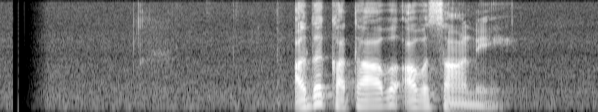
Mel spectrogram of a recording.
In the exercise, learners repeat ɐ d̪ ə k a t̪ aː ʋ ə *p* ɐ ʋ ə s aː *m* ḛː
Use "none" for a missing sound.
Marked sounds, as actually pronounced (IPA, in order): ʔ, n

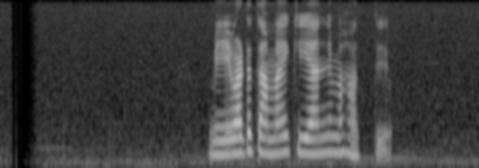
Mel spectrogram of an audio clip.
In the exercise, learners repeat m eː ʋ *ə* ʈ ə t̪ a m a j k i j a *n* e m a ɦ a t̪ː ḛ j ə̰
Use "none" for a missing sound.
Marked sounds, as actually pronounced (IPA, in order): a, nː

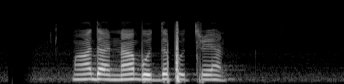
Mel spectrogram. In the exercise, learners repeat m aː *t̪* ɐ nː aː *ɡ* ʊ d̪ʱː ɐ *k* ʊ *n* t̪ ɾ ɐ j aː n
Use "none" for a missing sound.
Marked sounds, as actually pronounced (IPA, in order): d̪, b, p, none

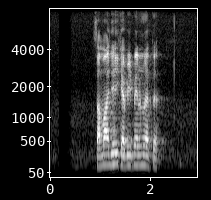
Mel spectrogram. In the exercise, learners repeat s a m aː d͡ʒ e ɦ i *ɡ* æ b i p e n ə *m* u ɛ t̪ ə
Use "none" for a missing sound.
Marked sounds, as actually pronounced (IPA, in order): k, n

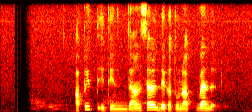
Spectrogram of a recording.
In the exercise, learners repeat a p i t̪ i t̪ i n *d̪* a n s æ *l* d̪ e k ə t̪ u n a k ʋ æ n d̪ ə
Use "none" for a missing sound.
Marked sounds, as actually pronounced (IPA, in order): d̪, l

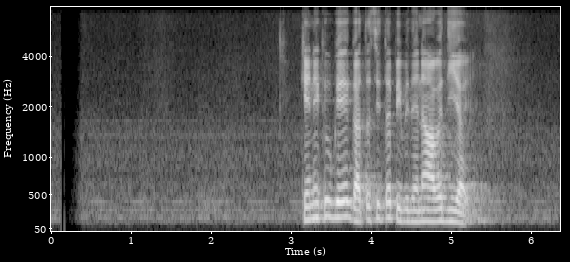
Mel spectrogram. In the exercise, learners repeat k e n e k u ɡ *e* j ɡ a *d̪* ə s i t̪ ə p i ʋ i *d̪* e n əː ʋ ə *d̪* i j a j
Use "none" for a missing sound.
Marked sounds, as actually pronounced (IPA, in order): e, t̪, d̪, d̪

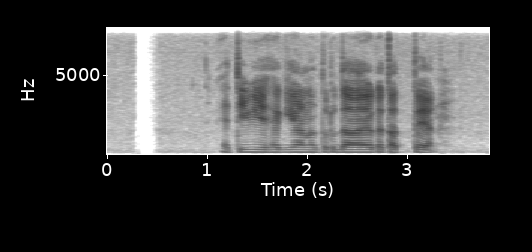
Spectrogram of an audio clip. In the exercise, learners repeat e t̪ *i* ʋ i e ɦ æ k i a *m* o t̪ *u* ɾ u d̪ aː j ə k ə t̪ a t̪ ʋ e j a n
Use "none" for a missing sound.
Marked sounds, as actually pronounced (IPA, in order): i, n, u

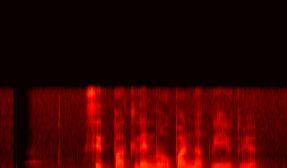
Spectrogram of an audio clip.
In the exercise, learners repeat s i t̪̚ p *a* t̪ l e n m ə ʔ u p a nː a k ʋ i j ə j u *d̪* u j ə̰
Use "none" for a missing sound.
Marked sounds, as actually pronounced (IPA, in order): a, t̪

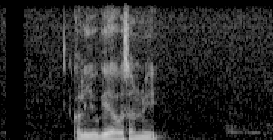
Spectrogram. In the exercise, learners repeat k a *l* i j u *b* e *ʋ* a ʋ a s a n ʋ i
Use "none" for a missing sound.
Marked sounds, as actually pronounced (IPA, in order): l, ɡ, none

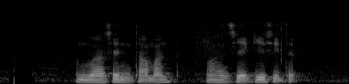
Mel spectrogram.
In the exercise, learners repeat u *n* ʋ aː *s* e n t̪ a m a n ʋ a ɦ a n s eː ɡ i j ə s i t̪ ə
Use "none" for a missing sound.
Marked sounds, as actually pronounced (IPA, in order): n, s

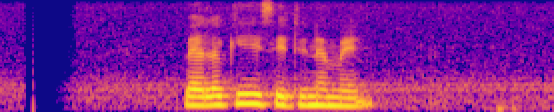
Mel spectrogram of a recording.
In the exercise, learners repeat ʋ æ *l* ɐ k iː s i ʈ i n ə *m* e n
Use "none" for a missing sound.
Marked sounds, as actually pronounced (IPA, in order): l, m

